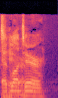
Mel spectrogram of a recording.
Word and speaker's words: Ed Lauter: Ed Lauter, and I'm pronouncing it right. – Ed Lauter was okay.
